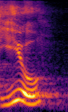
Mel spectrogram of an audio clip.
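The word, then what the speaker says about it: ewe: Kung gusto niyo naman ng babae is E-W-E pero pronounced as you, yun naman yung babaeng matandang sheep.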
